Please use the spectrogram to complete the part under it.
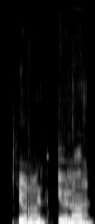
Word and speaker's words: QAnon: But, And there's also, how do you say QAnon, or is it... – QAnon. – Okay, I was making sure I was saying that right.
